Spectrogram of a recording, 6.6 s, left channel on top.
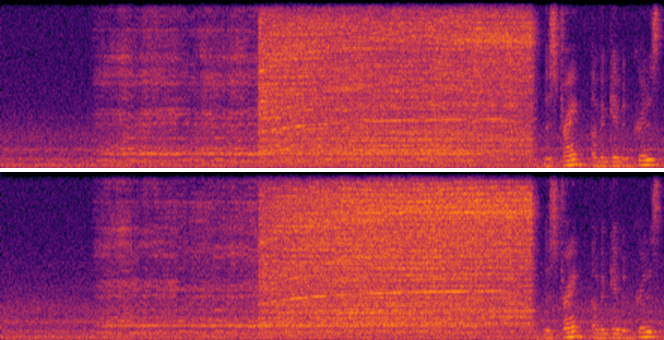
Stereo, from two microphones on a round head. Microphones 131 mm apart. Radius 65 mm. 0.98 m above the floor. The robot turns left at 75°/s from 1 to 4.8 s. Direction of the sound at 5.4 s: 15° left (ahead or behind).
